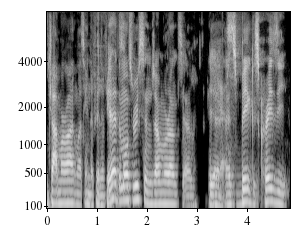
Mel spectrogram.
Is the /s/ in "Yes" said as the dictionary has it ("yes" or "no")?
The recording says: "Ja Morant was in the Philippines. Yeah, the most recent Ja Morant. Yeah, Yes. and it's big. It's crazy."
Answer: no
